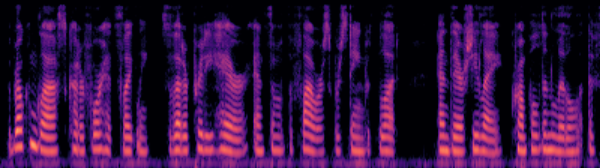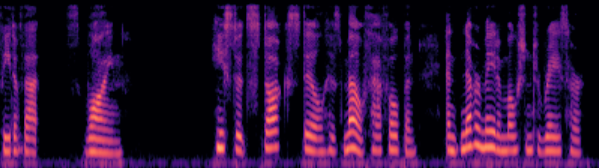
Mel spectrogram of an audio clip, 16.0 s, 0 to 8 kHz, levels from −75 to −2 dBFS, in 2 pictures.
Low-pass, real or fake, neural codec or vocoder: 7.2 kHz; fake; vocoder, 44.1 kHz, 128 mel bands every 256 samples, BigVGAN v2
